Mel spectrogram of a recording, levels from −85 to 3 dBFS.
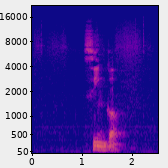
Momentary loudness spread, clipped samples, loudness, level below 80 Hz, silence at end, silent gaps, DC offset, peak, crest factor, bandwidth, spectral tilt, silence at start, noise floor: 24 LU; under 0.1%; -39 LUFS; -72 dBFS; 0.3 s; none; under 0.1%; -24 dBFS; 18 dB; 16 kHz; -4 dB/octave; 0.05 s; -65 dBFS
